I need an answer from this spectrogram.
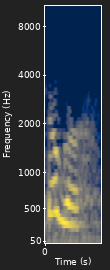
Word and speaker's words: sugar: who wants you to name two common words in the English language that begin with Su but which are pronounced as if they started with SH uh pack well there's sugar Sugar's one they think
